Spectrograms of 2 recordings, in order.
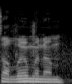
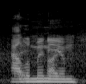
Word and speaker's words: aluminium: My favorite is aluminum. Aluminium. Technically, it is aluminium.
